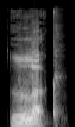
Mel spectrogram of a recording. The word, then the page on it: look: American English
